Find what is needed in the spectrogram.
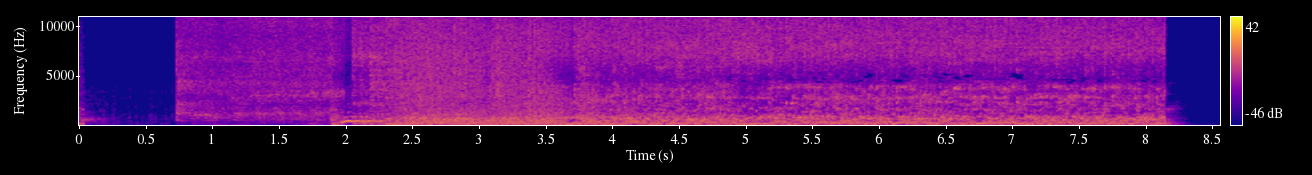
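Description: Swamp buggy's 468ci Chevy big-block V8 being started: about a second of cranking, then it catches and runs loud and steady.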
